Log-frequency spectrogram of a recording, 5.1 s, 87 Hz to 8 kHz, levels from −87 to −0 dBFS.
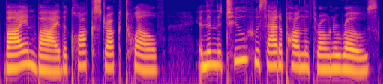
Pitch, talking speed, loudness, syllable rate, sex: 220 Hz, 200 wpm, -17 LUFS, 4.9 syllables/s, female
